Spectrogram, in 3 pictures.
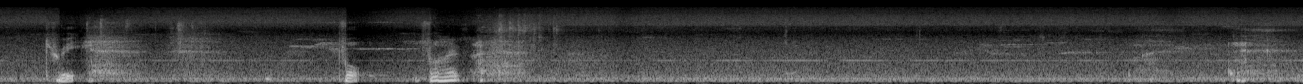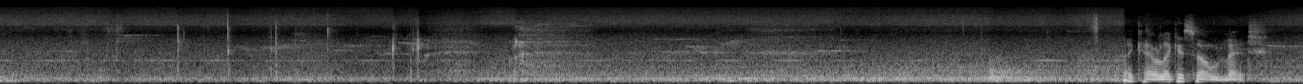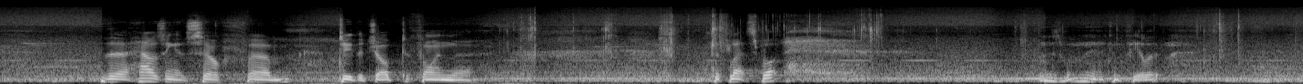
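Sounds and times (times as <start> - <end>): steady machine hum: 0.0 - 39.0.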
